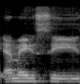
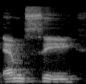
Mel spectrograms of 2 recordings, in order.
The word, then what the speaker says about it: Mc: into some will say mac some will say mc some will like ours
